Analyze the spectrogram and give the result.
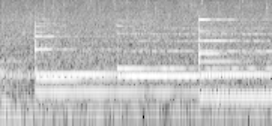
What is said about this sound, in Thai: แต่จู่ๆฝนก็ตกลงมาอย่างแรง โดยที่ไม่ทันตั้งตัว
